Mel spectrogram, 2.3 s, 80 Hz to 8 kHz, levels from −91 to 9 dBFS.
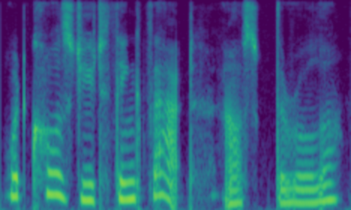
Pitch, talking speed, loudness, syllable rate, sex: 235 Hz, 230 wpm, -18 LUFS, 5.7 syllables/s, female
